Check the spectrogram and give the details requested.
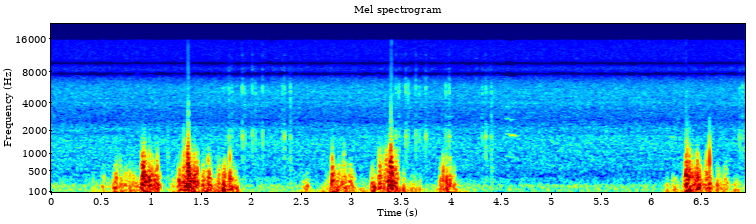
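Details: Great crested grebe (Podiceps cristatus), 26 March 2023, giving harsh, grating croaks in three rough bursts of several notes each, with quiet gaps between.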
